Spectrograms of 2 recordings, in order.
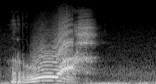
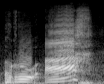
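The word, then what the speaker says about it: רוּחַ: And the next word is ruach. Instead of saying ruach, you say ruach, accent on the first syllable.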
